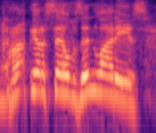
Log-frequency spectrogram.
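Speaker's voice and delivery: hammy Scottish brogue, loud; mock Scottish accent, playful. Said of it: "talk in a Scottish accent".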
